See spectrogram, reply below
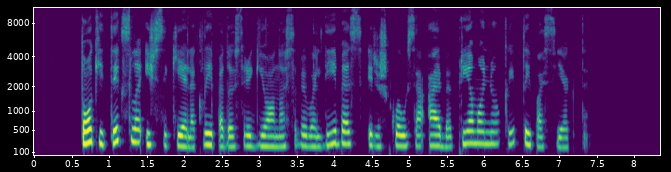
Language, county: Lithuanian, Vilnius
